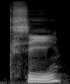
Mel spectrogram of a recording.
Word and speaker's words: xi: Next is xi. Again, xi. This letter is pronounced like the X in fox, which hopefully won't be confusing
